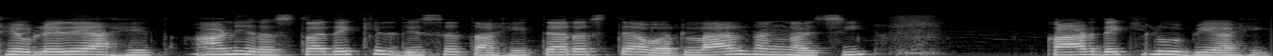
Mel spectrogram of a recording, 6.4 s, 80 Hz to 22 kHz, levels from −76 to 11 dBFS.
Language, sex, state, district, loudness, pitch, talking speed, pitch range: Marathi, female, Maharashtra, Dhule, -14 LUFS, 190 Hz, 140 wpm, 175-200 Hz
